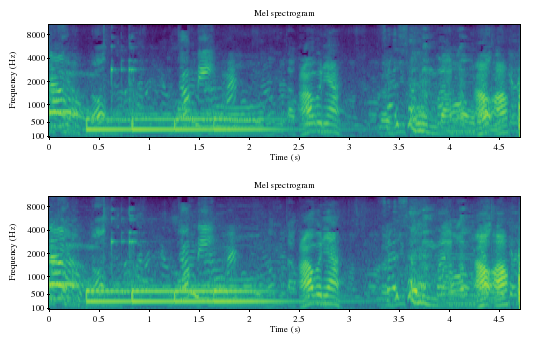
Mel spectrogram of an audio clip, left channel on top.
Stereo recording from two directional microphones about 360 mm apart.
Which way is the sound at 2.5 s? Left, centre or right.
Right.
